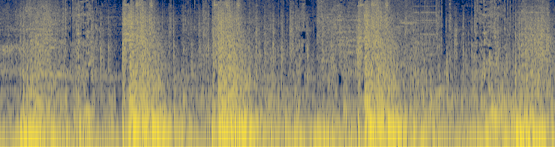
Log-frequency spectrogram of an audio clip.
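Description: Heavy guns fire in loud booming blasts.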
